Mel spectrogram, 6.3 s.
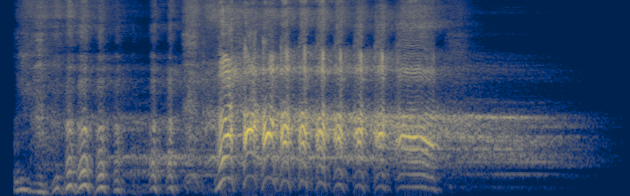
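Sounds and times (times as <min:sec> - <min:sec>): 
person laughing: 0:00.2 - 0:04.8.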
